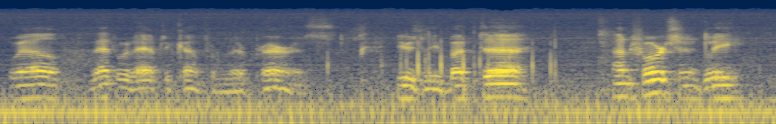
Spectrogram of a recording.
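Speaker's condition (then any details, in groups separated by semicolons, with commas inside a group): Myasthenia gravis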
